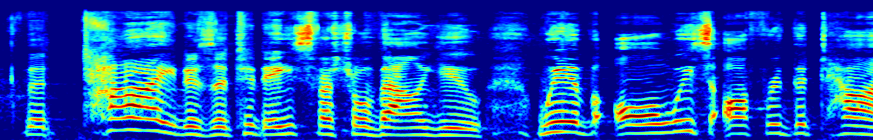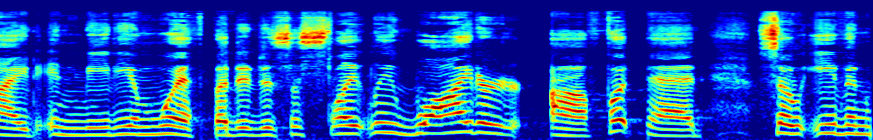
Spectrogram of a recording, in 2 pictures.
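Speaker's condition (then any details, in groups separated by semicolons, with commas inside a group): No condition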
